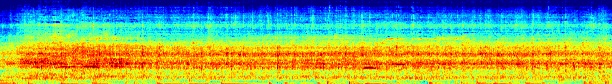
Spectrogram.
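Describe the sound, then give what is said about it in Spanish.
A large audience applauds steadily for over ten seconds, a dense, continuous patter of many hands clapping, with some murmuring voices mixed in. “Otro aplauso para ustedes, por favor.”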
